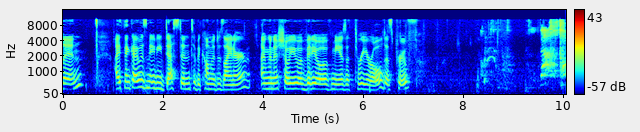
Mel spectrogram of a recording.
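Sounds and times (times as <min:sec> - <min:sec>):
small child speaking: 0:09.5 - 0:10.0.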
